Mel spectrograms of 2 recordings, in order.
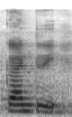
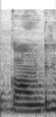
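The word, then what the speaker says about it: country: ये हो जाएगा कांट्री लेकिन हम इसको काउंटरी प्रोनाउंस नहीं करते हैं इसको हम प्रोनाउंस करते हैं कंट्री जिसका मतलब होता है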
